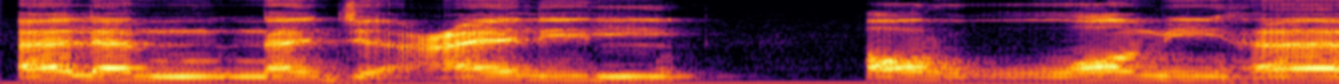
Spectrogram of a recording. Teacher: میم کو بالکل نہیں کھینچنا، لیکن میم کے بعد ہا پر کڑا زبر ہونے کی وجہ سے ہا کو ایک الف کی مقدار کھینچیں گے۔ دال پر دو زبر ہونے کی وجہ سے جب دال پر وقف کریں گے پھر دال کو ایک زبر دیں گے، اور دال کے بعد الف ہونے کی وجہ سے پھر دال کو ہم کھینچیں گے۔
